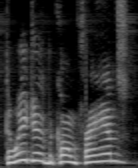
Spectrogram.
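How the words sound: It is said in a strong Southern accent. "But she was like"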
